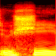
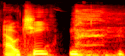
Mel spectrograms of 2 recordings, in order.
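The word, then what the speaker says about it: Ouchy: loan main station and in French it's USI but genuinely if you were to look at it in English it's ouchie it's o u c y SOI that's not as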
